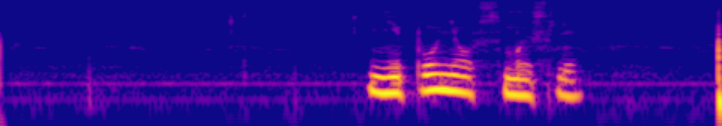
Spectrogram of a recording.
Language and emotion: Russian, neutral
